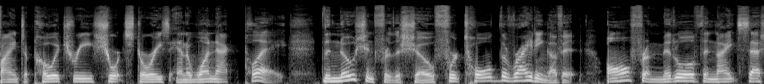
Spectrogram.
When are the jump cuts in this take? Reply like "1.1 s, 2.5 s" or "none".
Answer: 3.1 s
